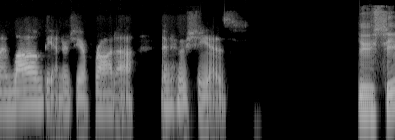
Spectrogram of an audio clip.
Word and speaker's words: Radha: Rhonda? wow? It's a beautiful. It's a beautiful deity, Yeah. Radha.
